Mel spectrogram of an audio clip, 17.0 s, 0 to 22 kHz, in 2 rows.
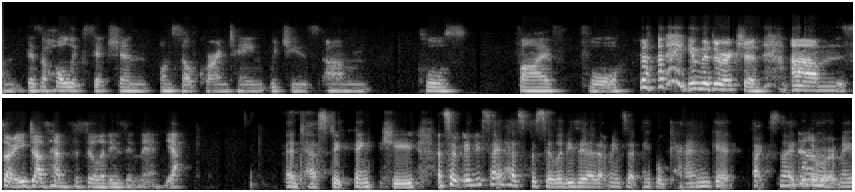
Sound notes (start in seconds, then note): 4.8 chuckles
